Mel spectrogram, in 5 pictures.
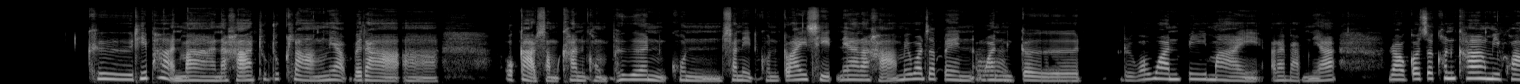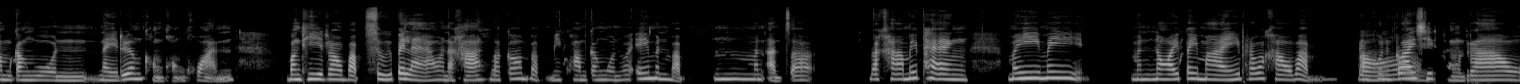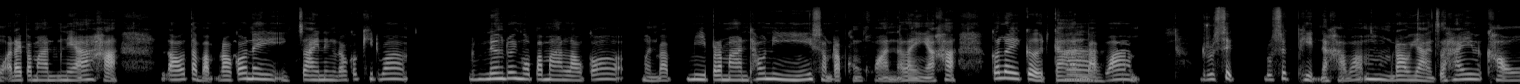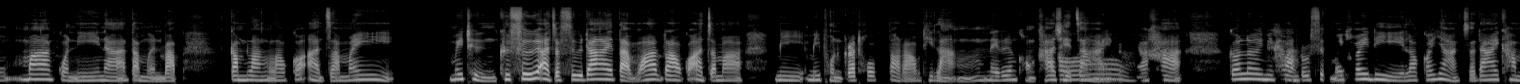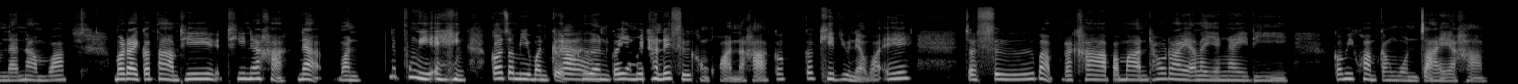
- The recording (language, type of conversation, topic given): Thai, advice, ทำไมฉันถึงรู้สึกผิดเมื่อไม่ได้ซื้อของขวัญราคาแพงให้คนใกล้ชิด?
- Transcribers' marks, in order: tapping; laughing while speaking: "เอง"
